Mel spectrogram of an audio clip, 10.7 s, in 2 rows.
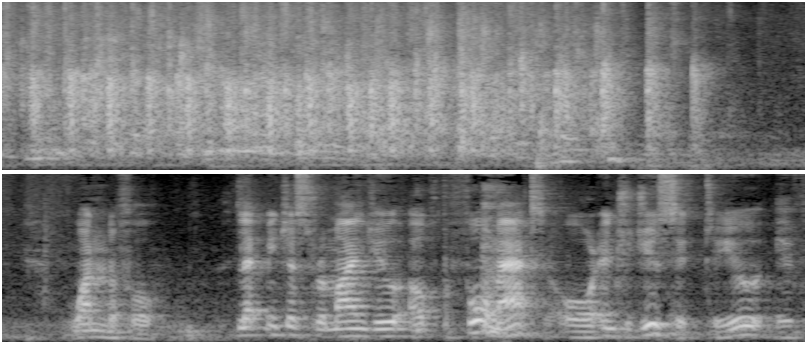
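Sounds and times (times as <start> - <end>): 
audience clapping: 0.0 - 5.0
speech: 5.8 - 10.7.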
